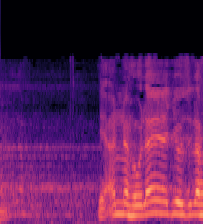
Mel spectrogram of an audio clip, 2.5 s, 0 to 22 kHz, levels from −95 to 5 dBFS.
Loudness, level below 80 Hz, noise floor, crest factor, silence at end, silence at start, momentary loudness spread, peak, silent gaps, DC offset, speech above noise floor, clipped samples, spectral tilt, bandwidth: -22 LUFS; -58 dBFS; -45 dBFS; 16 dB; 0 s; 0 s; 23 LU; -6 dBFS; none; under 0.1%; 24 dB; under 0.1%; -6.5 dB/octave; 8 kHz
